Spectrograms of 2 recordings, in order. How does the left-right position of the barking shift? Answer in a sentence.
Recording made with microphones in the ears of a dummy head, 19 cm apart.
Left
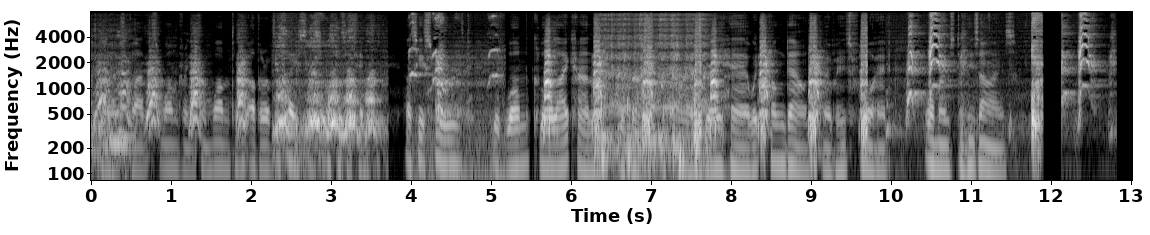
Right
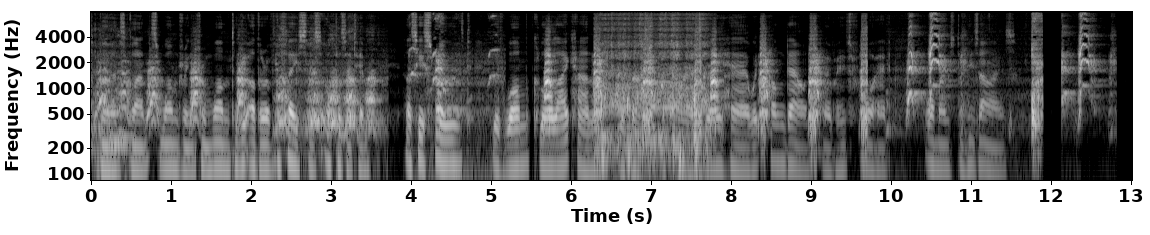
You can hear the barking stay in one place.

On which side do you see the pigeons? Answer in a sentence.
In this clip you hear the pigeons on the left.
